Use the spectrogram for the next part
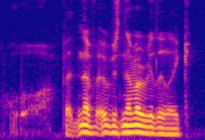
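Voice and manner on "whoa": whispered mock roar; very soft, airy exclamation; hushed whoa. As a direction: whisper it like a distant crowd cheer. Recalls high school taste for metal.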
